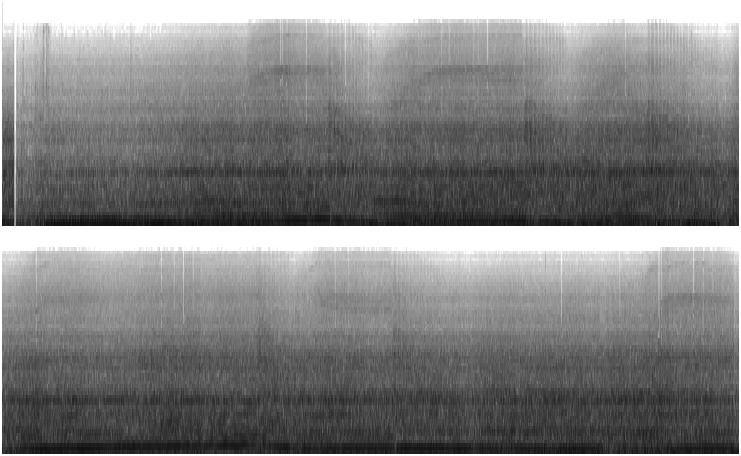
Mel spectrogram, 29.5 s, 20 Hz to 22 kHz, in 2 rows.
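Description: Turbocharged Toyota 2ZZ four-cylinder engine of an MR2 Roadster, heard from inside the cabin, pulling along a road with its turbo sounds. The engine note climbs and drops several times over the first twenty seconds or so, then holds a steady pitch.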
